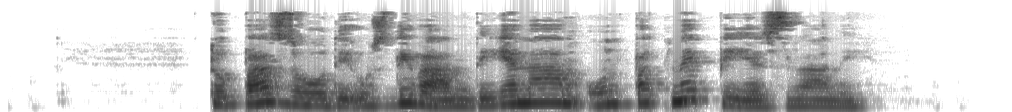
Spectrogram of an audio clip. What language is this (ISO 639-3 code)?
lav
